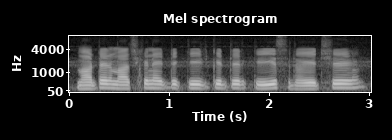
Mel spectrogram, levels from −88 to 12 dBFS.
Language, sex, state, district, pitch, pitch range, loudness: Bengali, male, West Bengal, Cooch Behar, 155 Hz, 140-160 Hz, -18 LUFS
